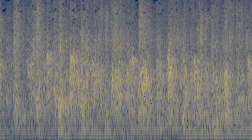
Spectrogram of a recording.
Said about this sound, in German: Also, wir brauchen jetzt einen Applaus. Einmal die Frage, wie lange hat das Snooker-Match denn nun gedauert? Ein Applaus.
